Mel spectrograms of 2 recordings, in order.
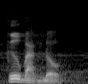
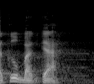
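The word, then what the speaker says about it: Cưu Bàn Đồ: Đúng ra những chữ này phải đọc là Cư Bàn Đồ, nhưng hiện nay những người tụng chú đều đọc là Cư Bàn Trà.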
